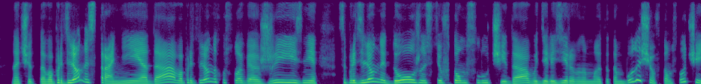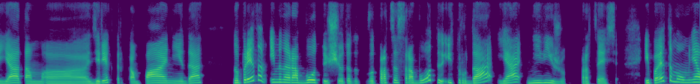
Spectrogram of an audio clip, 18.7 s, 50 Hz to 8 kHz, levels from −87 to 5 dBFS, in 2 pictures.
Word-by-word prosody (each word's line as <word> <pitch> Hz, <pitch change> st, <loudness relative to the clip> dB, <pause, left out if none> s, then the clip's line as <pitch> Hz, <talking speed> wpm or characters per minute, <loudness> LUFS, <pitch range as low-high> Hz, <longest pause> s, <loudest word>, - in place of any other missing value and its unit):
значит, 170 Hz, -2 st, -3 dB
э, 165 Hz, -, 0 dB
в -, -, -3 dB
определенной 220 Hz, +6 st, +2 dB
стране, 180 Hz, -1 st, 0 dB
да, 235 Hz, +10 st, +2 dB
в 195 Hz, -, -2 dB
определенных 225 Hz, +8 st, -3 dB
условиях 185 Hz, -5 st, -3 dB
жизни, 200 Hz, +1 st, -1 dB, 0.3 s
с -, -, -16 dB
определенной 220 Hz, +5 st, +2 dB
должностью, 210 Hz, +1 st, +2 dB
в -, -, -15 dB
том 205 Hz, -2 st, +1 dB
случае, 195 Hz, -4 st, -4 dB
да, 185 Hz, +5 st, +1 dB
в 180 Hz, -1 st, -2 dB
идеализированном 180 Hz, -2 st, -2 dB
вот 160 Hz, 0 st, -6 dB
этом 165 Hz, 0 st, -7 dB
будущем, 375 Hz, -, 0 dB
в -, -, -28 dB
том 185 Hz, -2 st, -5 dB
случае, 260 Hz, -, -3 dB
я 200 Hz, +4 st, +4 dB
там, 165 Hz, -3 st, -2 dB
а, 155 Hz, -2 st, -1 dB
директор 195 Hz, +5 st, -1 dB
компании, 185 Hz, +5 st, +2 dB
да. 200 Hz, +6 st, +2 dB, 0.4 s
Но 205 Hz, -, +2 dB
при 250 Hz, +8 st, +7 dB
этом 430 Hz, +1 st, +1 dB
именно 250 Hz, -1 st, +2 dB
работающей, 220 Hz, -4 st, +3 dB
вот 180 Hz, -, -4 dB
этот 175 Hz, -2 st, -6 dB
вот 190 Hz, -1 st, -4 dB
процесс 205 Hz, +2 st, -1 dB
работы, 200 Hz, -, +1 dB
и 210 Hz, -, -1 dB
труда 190 Hz, 0 st, +2 dB
я 195 Hz, +9 st, +2 dB
не 200 Hz, +4 st, -2 dB
вижу, 185 Hz, -10 st, -3 dB, 0.2 s
в -, -, -86 dB
процессе. 160 Hz, -2 st, -4 dB, 0.3 s
И 205 Hz, -, +3 dB
поэтому 285 Hz, -, +3 dB
у -, -, 0 dB
меня 255 Hz, +2 st, +3 dB
195 Hz, 165 wpm, -24 LUFS, 175-220 Hz, 0.4 s, при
